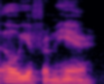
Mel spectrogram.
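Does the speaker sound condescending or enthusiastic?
condescending. The tone is cool and condescending. The speaker looks down on the origin. The speaker calls it wrong. "be condescending of that difference"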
